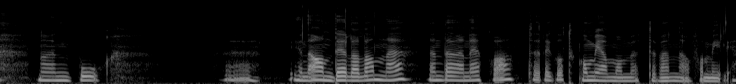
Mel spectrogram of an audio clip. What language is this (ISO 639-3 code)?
nor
